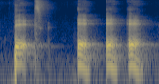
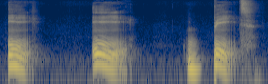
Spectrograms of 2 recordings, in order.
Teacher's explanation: bit is the quick one bit I and then we have beat which is a bit more drawn out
